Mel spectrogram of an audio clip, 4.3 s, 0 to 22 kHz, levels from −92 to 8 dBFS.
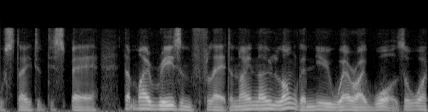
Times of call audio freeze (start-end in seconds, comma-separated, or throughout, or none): none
